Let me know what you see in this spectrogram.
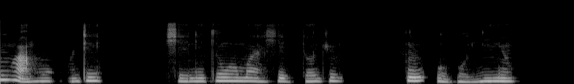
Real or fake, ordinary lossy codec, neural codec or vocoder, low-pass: real; none; none; 7.2 kHz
